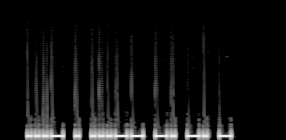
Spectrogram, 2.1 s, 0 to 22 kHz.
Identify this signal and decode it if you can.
Morse code, heard as a keyed tone, about 40 wpm, 700 Hz. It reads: VE3NNT
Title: Call Signs - 40wpm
